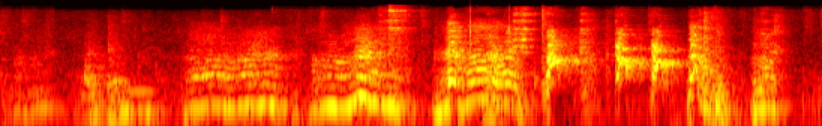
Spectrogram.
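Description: A dog vocalizing: long, wavering calls for the first few seconds, then a quick run of short, sharp barks and yips from about four and a half seconds in.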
